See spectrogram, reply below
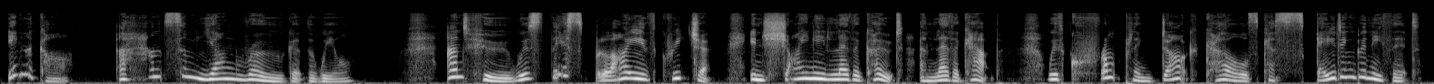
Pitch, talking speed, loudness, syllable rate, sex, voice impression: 225 Hz, 125 wpm, -17 LUFS, 3.8 syllables/s, female, very feminine, very adult-like, slightly unique, slightly elegant, slightly intense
